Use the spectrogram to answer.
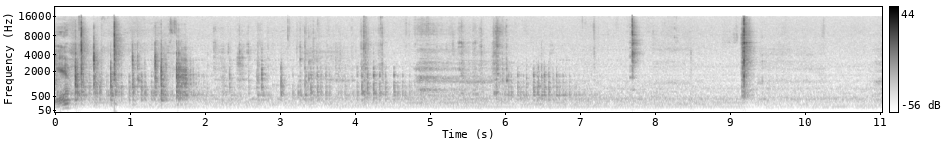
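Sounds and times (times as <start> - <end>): memory sticks rubbing and scraping: 0.0 - 7.2.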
